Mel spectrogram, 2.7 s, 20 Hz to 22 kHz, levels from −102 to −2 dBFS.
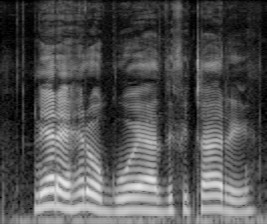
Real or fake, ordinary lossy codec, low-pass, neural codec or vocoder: real; none; none; none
